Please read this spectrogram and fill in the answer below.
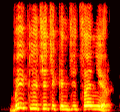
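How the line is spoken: Shouting crowd of locals. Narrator (Russian): кричали опытные аборигены

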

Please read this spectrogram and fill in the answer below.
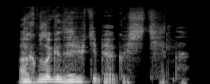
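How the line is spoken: Whisper. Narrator (Russian): прошептала

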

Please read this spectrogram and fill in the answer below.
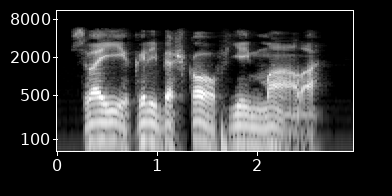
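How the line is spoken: Growled. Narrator (Russian): рычал Михайло Потапыч

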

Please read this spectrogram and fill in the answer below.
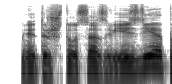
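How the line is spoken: Muttered. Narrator (Russian): пробормотал Добрыня

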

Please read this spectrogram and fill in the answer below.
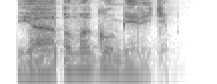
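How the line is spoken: Hoarse statement. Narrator (Russian): хрипло произношу

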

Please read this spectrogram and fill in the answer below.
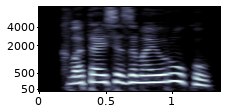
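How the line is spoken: Father shouting. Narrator (Russian): крикнул отец

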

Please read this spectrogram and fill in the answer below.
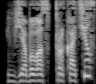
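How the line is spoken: Plain. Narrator (Russian): сказал Соболев

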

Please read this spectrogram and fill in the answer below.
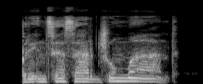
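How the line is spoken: Whispered call. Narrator (Russian): позвал шепотом

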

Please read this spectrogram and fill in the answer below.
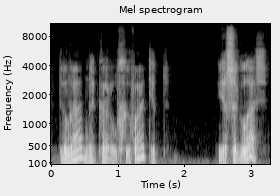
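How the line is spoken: Quiet. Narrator (Russian): я тихо сказал

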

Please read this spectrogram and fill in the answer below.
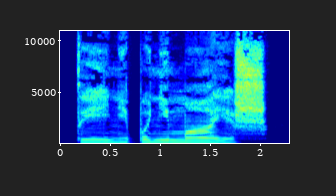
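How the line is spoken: Groan. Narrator (Russian): простонала я

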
